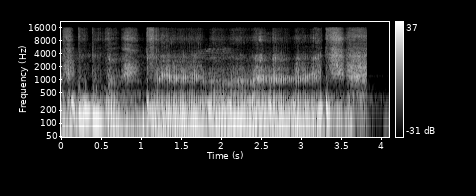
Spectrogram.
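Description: Human beatboxing through a microphone and PA: a deep, heavy bass line whose pitch bends and wavers, cut with sharp kick- and snare-like clicks. It stops abruptly just before the end.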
